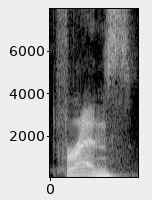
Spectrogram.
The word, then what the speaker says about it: Firenze: I'm pretty sure it's Firenze.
